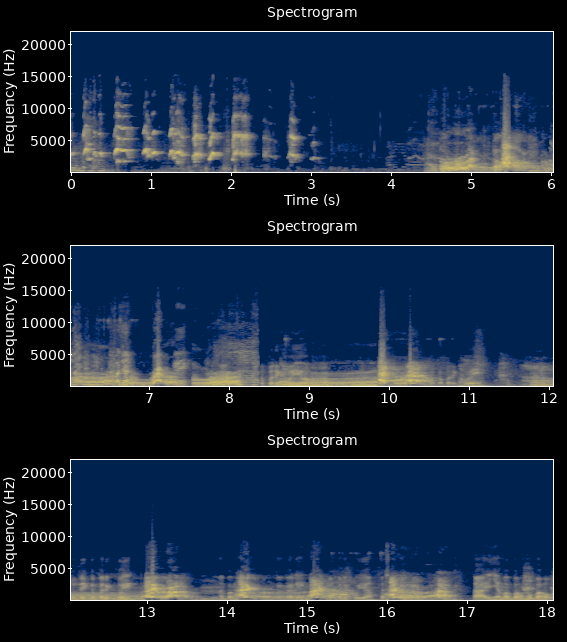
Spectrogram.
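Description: Dogs barking and growling, with people's voices mixed in.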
